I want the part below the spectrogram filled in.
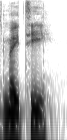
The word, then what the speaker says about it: Métis: Getting back to this Métis, no S sound. – Someone in chat said you pronounced the S. I forget. I swear it was Métis. Métis, yeah, not S.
